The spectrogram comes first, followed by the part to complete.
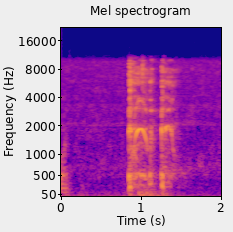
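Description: A man coughs about a second in: a short, sharp cough in two quick bursts.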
